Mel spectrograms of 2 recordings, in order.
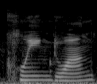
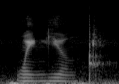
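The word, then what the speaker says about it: Quang Duong: against number five seed it looks like it's quing dang but ladies and gentlemen it's pronounced Wing Yung I am Michelle esal I am here with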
